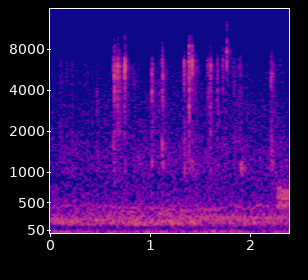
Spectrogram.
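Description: Near silence with a run of faint light clicks in the second half, from a metal sculpting tool working and blending soft modelling clay.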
